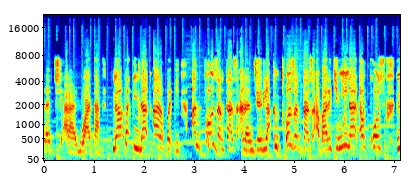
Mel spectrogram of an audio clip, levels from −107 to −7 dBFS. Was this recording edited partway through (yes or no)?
no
